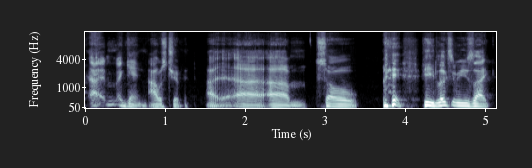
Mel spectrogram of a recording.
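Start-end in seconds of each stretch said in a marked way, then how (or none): none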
